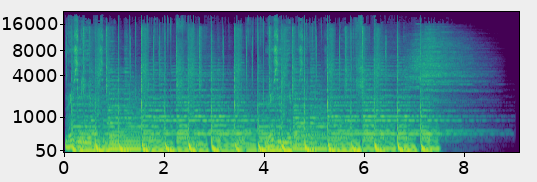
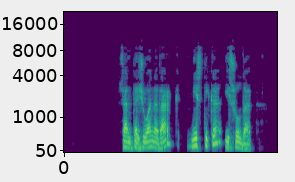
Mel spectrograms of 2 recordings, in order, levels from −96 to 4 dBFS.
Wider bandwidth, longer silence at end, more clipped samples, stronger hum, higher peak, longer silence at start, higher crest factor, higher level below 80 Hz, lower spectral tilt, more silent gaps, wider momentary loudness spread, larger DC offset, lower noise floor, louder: first, 20 kHz vs 9.4 kHz; first, 1.15 s vs 0.55 s; neither; neither; first, 0 dBFS vs -4 dBFS; second, 0 s vs 1.15 s; second, 12 dB vs 18 dB; first, -14 dBFS vs -52 dBFS; about the same, -5.5 dB/octave vs -6.5 dB/octave; neither; second, 4 LU vs 9 LU; neither; second, -53 dBFS vs under -90 dBFS; first, -13 LUFS vs -21 LUFS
